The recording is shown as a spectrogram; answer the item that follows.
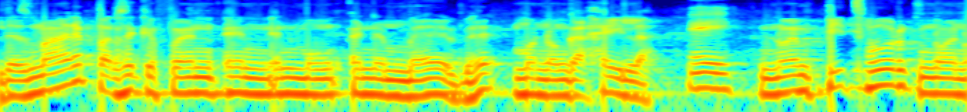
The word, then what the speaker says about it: Monongahela: Se escribe Monongahela, una H entre la A y la E, pero se pronuncia Monongahela.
